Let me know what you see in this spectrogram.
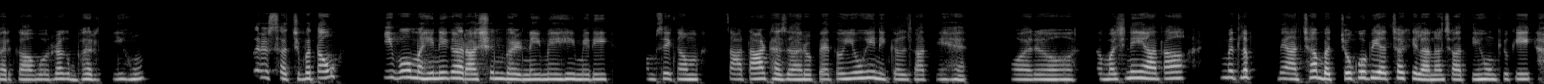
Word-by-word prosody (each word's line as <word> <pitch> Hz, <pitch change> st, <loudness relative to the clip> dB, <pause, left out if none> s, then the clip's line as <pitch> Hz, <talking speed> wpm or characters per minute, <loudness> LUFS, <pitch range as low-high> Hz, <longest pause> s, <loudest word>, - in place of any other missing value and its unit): भर 230 Hz, 0 st, -2 dB
का 225 Hz, -1 st, 0 dB
वो 230 Hz, +1 st, -4 dB
रग 255 Hz, 0 st, 0 dB
भरती 240 Hz, +1 st, -3 dB
हूँ। 245 Hz, +3 st, -2 dB, 1.1 s
पर 325 Hz, -1 st, -4 dB
सच 255 Hz, -2 st, -3 dB
बताऊँ 300 Hz, +5 st, +1 dB, 0.5 s
कि 320 Hz, 0 st, -3 dB
वो 320 Hz, +2 st, +2 dB
महीने 280 Hz, -1 st, +4 dB
का 290 Hz, -1 st, +4 dB
राशन 255 Hz, +2 st, +2 dB
भरने 235 Hz, -1 st, +3 dB
में 235 Hz, +1 st, +2 dB
ही 245 Hz, +1 st, +3 dB
मेरी 235 Hz, +1 st, 0 dB, 0.4 s
कम 240 Hz, -, -7 dB
से 260 Hz, -1 st, -1 dB
कम 235 Hz, -1 st, +1 dB, 0.3 s
7000-8000 245 Hz, -2 st, +1 dB
रुपए 230 Hz, +1 st, -2 dB
तो 250 Hz, +2 st, -5 dB
यूँ 280 Hz, +3 st, +3 dB
ही 310 Hz, -, +3 dB
निकल 235 Hz, -3 st, -1 dB
जाते 225 Hz, 0 st, -8 dB
हैं। 225 Hz, -2 st, -2 dB, 0.5 s
और 230 Hz, -1 st, -2 dB
अ, 230 Hz, 0 st, +1 dB, 0.3 s
समझ 245 Hz, +3 st, -1 dB
नहीं 300 Hz, 0 st, +4 dB
आता 270 Hz, +2 st, +3 dB
कि 320 Hz, -, -20 dB
मतलब 320 Hz, +1 st, 0 dB, 0.3 s
मैं 270 Hz, -, -3 dB
अच्छा 255 Hz, +6 st, +2 dB
बच्चों 270 Hz, 0 st, +2 dB
को 300 Hz, +2 st, +2 dB
भी 295 Hz, 0 st, +3 dB
अच्छा 280 Hz, +1 st, +3 dB
खिलाना 230 Hz, -5 st, +2 dB
चाहती 230 Hz, 0 st, -3 dB
हूँ। 235 Hz, -1 st, +4 dB
क्योंकि 245 Hz, +1 st, -2 dB
245 Hz, 180 wpm, -23 LUFS, 230-275 Hz, 1.1 s, महीने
